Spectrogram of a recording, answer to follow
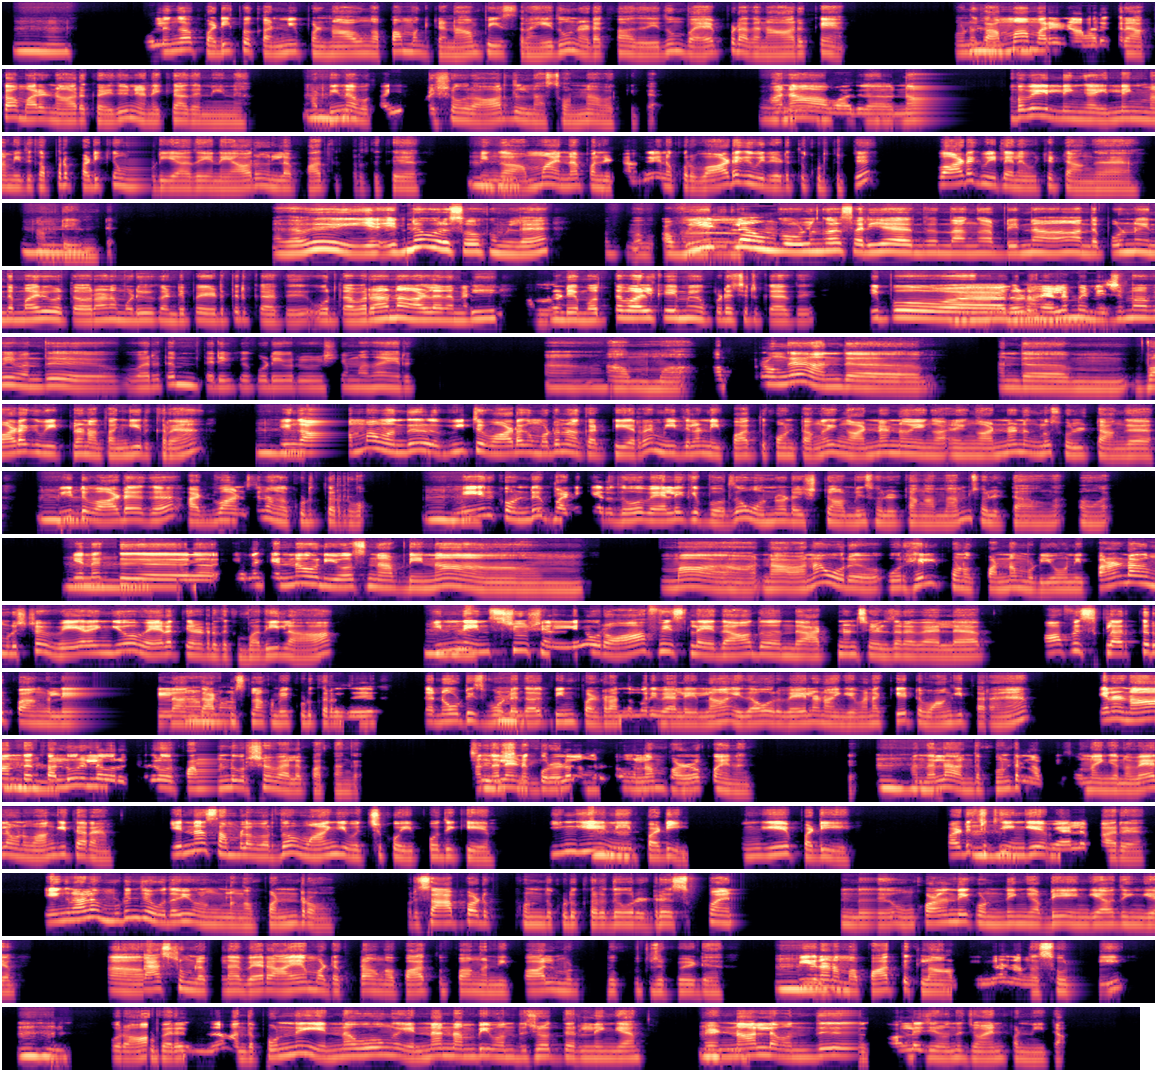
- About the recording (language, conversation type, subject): Tamil, podcast, ஒருவர் சோகமாகப் பேசும்போது அவர்களுக்கு ஆதரவாக நீங்கள் என்ன சொல்வீர்கள்?
- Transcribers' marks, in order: in English: "கன்டினியூ"; distorted speech; other noise; drawn out: "ஆ"; drawn out: "ம்"; drawn out: "இப்போ"; unintelligible speech; in English: "அட்வான்ஸ்"; drawn out: "எனக்கு"; drawn out: "அப்பிடின்னா"; in English: "ஹெல்ப்"; in English: "இன்ஸ்டிட்யூஷன்லேய"; in English: "அட்டெண்டன்ஸ்"; in English: "ஆஃபீஸ் கிளார்க்"; in English: "நோட்டீஸ் போர்ட்ல"; in English: "பின்"; "உங்களுக்கு" said as "உங்கள்"; in English: "டிரஸ்"; unintelligible speech; in English: "பேஸ்ட்"; unintelligible speech; unintelligible speech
